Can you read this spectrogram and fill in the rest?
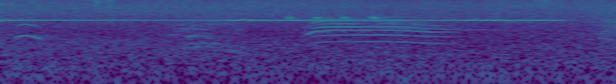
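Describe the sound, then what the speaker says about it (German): A cat in the video game Rise of the Ronin lets out a couple of short meows, one early and a longer drawn-out one midway, over steady game ambience with a faint high tone. "Das ist eine Katze."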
